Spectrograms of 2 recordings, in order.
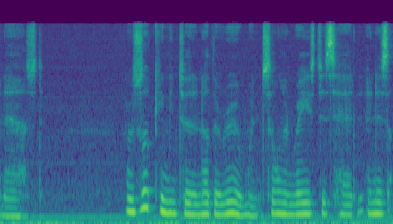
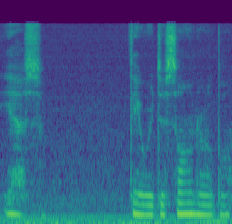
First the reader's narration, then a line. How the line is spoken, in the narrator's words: Solon answered in a soft voice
